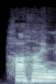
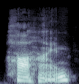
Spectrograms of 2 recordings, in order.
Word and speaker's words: Haaheim: Haaheim is how you say the last name with the emphasis on the first part, Haaheim.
